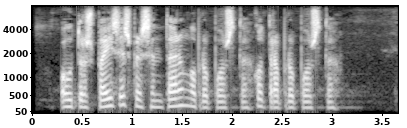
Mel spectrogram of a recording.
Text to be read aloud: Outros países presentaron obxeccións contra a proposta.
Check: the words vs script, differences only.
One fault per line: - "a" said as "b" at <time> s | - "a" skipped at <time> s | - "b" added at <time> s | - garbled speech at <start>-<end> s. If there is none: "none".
- "obxeccións" said as "proposta" at 1.7 s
